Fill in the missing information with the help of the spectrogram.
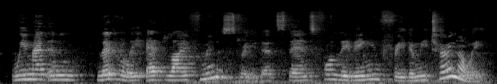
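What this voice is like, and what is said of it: Speaks with a foreign accent. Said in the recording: “as you hear my accent”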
